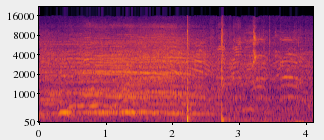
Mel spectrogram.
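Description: A basketball bounced twice on a hardwood court, about half a second apart, as a free-throw shooter dribbles before her shot. Arena crowd murmur with scattered voices runs underneath.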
